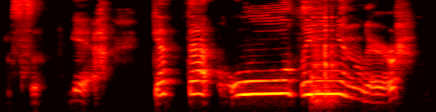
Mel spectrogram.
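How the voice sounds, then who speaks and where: In a put-on character voice, someone speaks at a very slow pace with an extremely high pitch. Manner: humorous, playful.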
